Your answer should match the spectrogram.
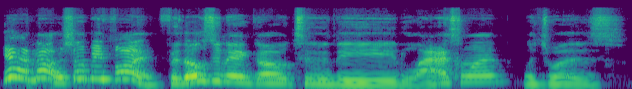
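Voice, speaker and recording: A man's voice: sits high, big pitch swings, a little slow. A young man co-hosting a soccer podcast in casual, slangy fan chat over a video call. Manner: slangy, informal. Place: indoor room at home, on a video call.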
